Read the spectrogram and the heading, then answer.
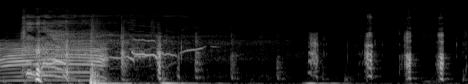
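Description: A loud, low cow moo bellows up front and trails off, followed by a few short, softer rhythmic bursts of sound.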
